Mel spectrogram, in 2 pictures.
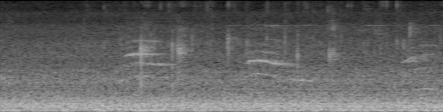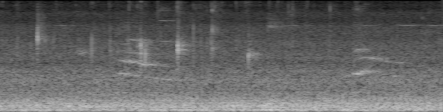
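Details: Hungry stray cat being fed in a village in Bangkok, Thailand; short rising and falling meows repeated through the clip over a loud, steady low rumble of background noise.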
